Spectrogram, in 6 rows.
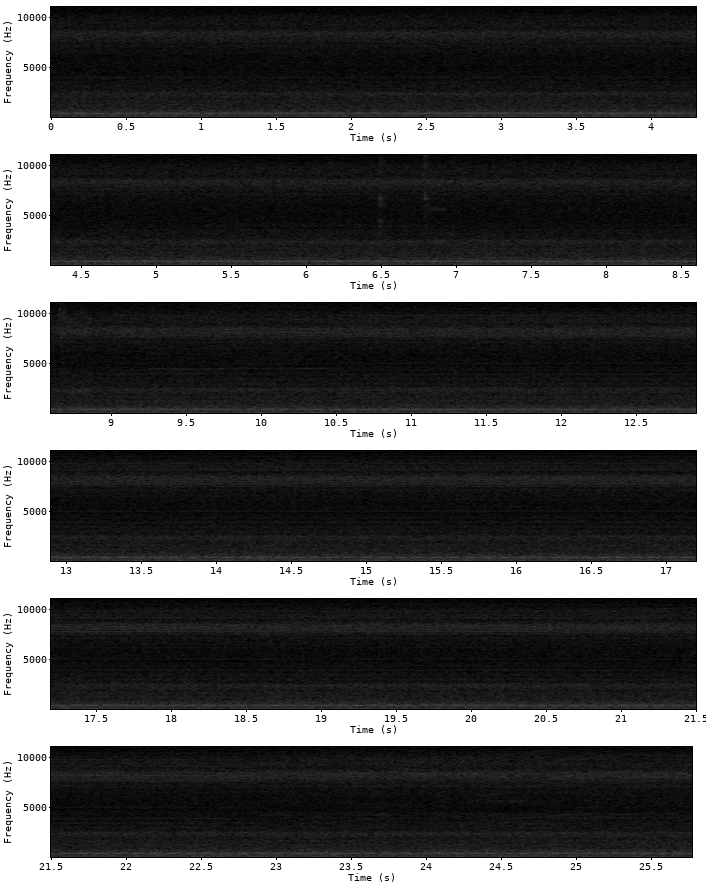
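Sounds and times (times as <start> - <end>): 
R9 280X graphics card fan noise: 0.0 - 25.7.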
